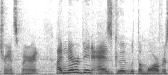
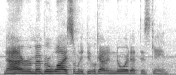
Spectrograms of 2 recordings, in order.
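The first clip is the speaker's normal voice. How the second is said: ordinary talk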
